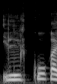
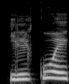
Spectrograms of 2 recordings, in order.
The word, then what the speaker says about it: 읽고: 그런데 겹다음 리을 기역 뒤에 기역으로 시작하는 어미가 올 경우에는 어떻게 소리내야 한다는 예외 조항이 있었죠? 그렇죠. 앞자음인 리을로 소리 난다고 했었죠. 원래는 힘이 없는 리을이 탈락하고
